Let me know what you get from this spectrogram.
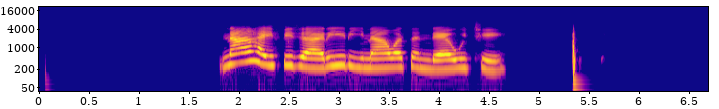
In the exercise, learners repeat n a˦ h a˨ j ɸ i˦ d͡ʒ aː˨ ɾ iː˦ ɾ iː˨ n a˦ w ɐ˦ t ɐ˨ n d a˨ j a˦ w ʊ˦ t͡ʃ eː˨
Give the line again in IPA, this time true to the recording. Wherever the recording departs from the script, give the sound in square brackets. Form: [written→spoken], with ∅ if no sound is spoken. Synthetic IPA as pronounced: n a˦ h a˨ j ɸ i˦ d͡ʒ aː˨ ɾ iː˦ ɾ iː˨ n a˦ w ɐ˦ t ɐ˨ n d a˨ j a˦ w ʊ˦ t͡ʃ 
